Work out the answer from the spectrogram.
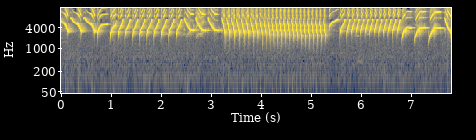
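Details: Tutor song of a canary for training young canaries: sharp downslurred whistles in quick series, then a dense buzzing trill lasting two seconds, then more repeated downswept notes and upward sweeps.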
